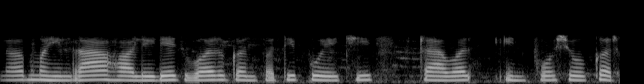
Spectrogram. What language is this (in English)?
Marathi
